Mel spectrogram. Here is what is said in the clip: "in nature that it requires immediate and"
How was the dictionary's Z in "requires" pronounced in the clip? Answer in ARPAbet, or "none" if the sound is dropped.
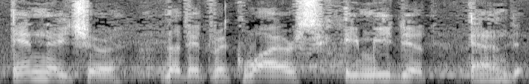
S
